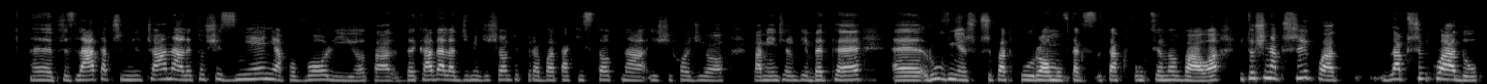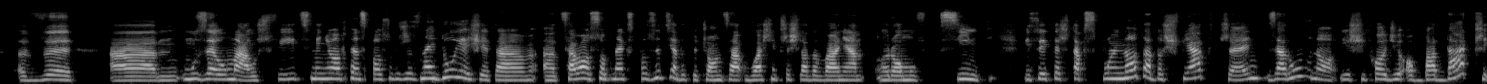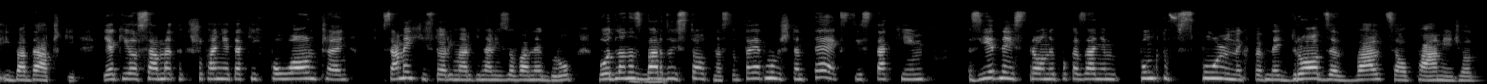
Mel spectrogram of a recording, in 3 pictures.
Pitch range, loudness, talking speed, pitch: 200-255 Hz, -27 LUFS, 145 wpm, 225 Hz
